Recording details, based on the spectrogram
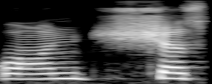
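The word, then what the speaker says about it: conscious: एस का उच्चारण यहां पर आपको नजर सुनाई नहीं दे रहा होगा। लेकिन ये साथ में ही रहेगा। इसको कॉन्शियस पढ़ेंगे।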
